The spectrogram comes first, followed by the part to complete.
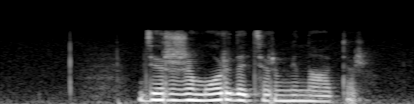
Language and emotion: Russian, neutral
